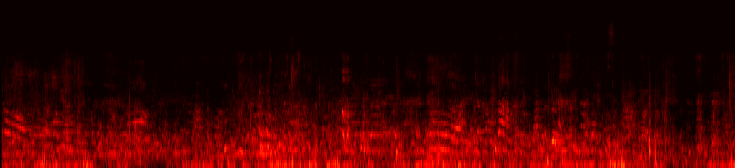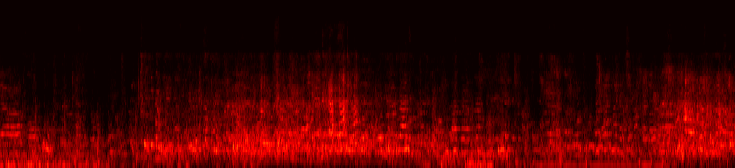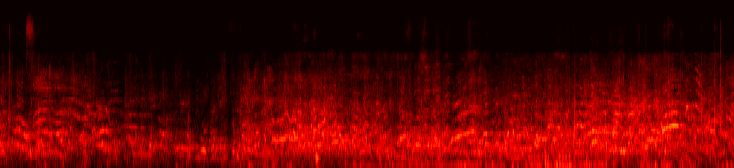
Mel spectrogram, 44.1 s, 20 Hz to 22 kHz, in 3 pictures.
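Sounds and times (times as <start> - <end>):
children chattering and calling: 0.0 - 44.0.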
